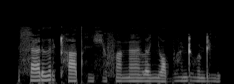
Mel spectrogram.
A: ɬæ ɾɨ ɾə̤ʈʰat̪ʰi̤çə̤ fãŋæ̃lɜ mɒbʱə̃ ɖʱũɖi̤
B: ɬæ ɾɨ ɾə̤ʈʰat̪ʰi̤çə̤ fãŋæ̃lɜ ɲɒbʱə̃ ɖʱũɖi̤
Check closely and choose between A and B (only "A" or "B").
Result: B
